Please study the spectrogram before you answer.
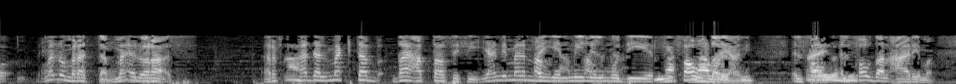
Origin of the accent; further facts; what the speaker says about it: Syria; اصلا نحن سوريين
